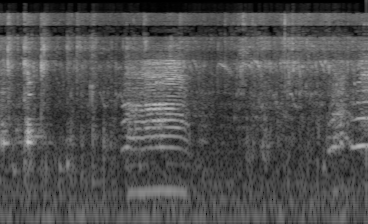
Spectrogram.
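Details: Goose playing in water gives one nasal, harmonic honk lasting over half a second near the middle, with fainter calls at the start and end over a steady noisy background.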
